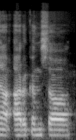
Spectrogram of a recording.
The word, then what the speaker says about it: Arkansas: why that is so it turns out that Arkansas was a French colony and they have this weird pronunciations so Arkansas was based on in French word whereas Kansas was a British colony they had a different pronunciation so even though the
